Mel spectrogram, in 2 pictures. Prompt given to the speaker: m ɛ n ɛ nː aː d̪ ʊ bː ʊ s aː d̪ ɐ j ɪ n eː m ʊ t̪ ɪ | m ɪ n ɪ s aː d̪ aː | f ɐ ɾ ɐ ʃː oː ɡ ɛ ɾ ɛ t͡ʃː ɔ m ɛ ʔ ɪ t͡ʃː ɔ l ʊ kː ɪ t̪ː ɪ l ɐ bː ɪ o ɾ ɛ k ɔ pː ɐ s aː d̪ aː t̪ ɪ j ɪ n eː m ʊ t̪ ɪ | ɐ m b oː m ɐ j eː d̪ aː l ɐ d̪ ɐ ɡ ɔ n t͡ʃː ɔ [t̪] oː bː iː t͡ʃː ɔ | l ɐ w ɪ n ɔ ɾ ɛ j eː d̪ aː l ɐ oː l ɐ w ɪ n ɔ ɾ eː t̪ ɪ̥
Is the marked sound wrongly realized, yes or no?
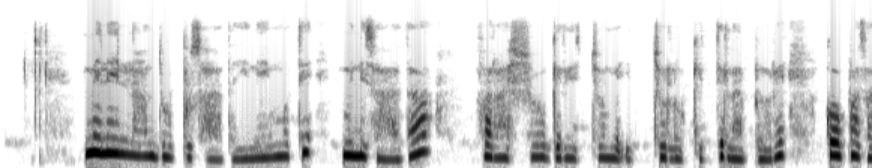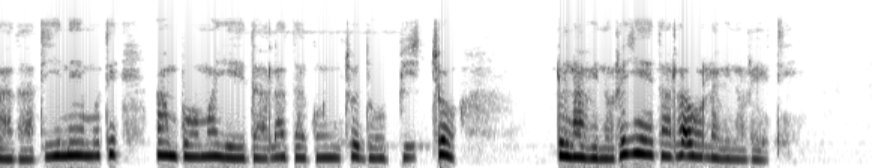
yes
